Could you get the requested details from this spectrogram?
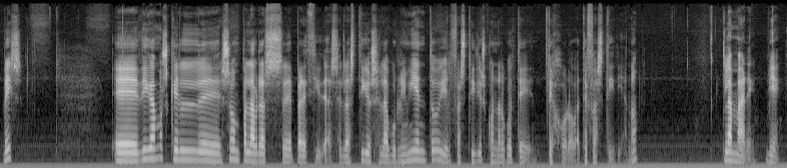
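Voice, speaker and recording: A woman's voice: fairly low pitch, normal speed, pushed and bright, smooth, no room sound. A woman, explaining step by step as a teacher, patient, with frequent fillers. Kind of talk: explaining at a whiteboard.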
